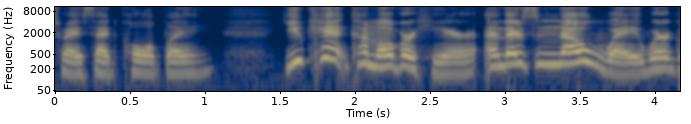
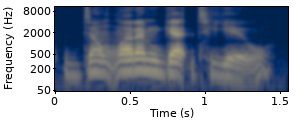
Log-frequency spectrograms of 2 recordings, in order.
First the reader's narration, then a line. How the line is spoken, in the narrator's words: the firebender murmured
